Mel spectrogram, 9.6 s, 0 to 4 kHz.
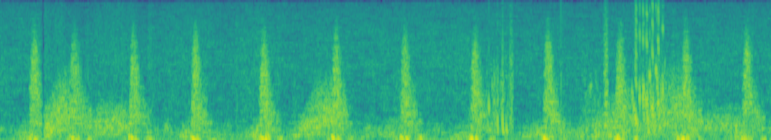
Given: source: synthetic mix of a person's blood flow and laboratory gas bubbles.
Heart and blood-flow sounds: Doppler ultrasound of blood flow; subclavian vein
0.43-0.52 s: bubbles
6.06-6.38 s: bubbles
7.01-7.05 s: bubbles
7.29-7.51 s: bubbles
7.87-8.32 s: bubbles
From the record:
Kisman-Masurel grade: 121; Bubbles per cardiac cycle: 1 to 2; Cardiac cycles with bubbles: 10 to 50%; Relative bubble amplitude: barely perceptible (0.100 to 0.250); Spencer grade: 2 (many but less than half of the cardiac periods contain bubble signals, singularly or in groups); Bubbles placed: anywhere in the cardiac cycle

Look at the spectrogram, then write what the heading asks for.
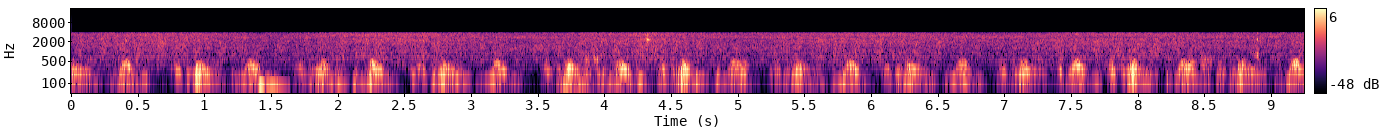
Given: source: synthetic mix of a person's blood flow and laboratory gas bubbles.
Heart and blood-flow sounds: Doppler ultrasound of blood flow; precordium
2.53-2.67 s: bubbles
3.83-3.98 s: bubbles
4.21-4.51 s: bubbles
7.39-7.46 s: bubbles
8.46-8.56 s: bubbles
8.87-8.92 s: bubbles
From the record:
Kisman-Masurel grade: 121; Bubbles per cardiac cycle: 1 to 2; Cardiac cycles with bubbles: 10 to 50%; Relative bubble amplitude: barely perceptible (0.100 to 0.250); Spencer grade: 2 (many but less than half of the cardiac periods contain bubble signals, singularly or in groups); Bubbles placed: only in the low amplitude regions of the cardiac cycle

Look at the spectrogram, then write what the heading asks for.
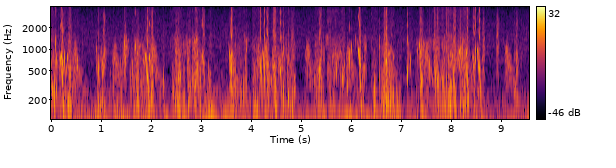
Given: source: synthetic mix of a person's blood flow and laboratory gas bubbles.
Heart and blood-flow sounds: Doppler ultrasound of blood flow; subclavian vein
0.00-0.56 s: bubbles
0.87-2.12 s: bubbles
2.19-2.29 s: bubbles
2.38-3.25 s: bubbles
3.53-3.95 s: bubbles
3.99-4.92 s: bubbles
5.11-5.19 s: bubbles
5.24-6.32 s: bubbles
6.40-7.01 s: bubbles
7.08-7.23 s: bubbles
7.27-8.38 s: bubbles
8.41-8.63 s: bubbles
9.24-9.36 s: bubbles
From the record:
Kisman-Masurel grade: 444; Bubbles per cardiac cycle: continuous sound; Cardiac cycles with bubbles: 100%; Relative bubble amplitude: maximal (0.775 to 0.999); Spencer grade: 4 (maximum detectable bubble signal sounding continuously throughout systole and diastole of every cardiac period, and overriding the amplitude of the normal cardiac signals); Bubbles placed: anywhere in the cardiac cycle

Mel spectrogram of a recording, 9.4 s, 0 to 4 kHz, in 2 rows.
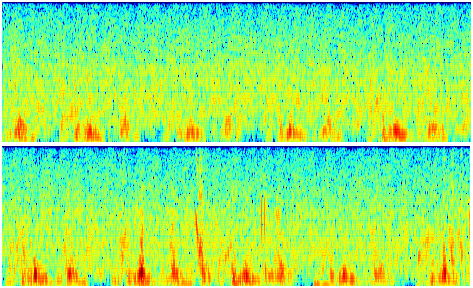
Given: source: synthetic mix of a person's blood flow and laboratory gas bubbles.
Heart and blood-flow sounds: Doppler ultrasound of blood flow; precordium
6.61-6.80 s: bubbles
7.26-7.60 s: bubbles
9.07-9.31 s: bubbles
9.33-9.38 s: bubbles
From the record:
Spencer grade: 2 (many but less than half of the cardiac periods contain bubble signals, singularly or in groups); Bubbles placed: only in the low amplitude regions of the cardiac cycle

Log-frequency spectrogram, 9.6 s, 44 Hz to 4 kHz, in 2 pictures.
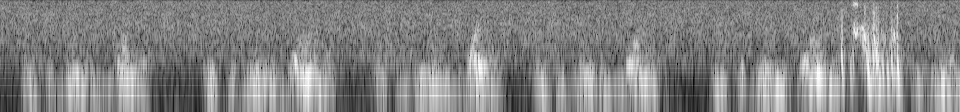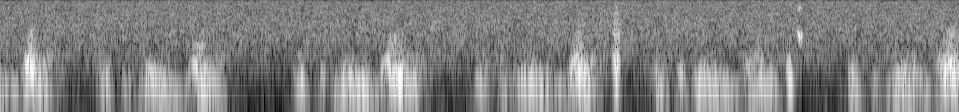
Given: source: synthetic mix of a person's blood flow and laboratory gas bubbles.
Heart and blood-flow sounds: Doppler ultrasound of blood flow; precordium
4.17-4.53 s: bubbles
7.85-7.92 s: bubbles
8.71-8.84 s: bubbles
From the record:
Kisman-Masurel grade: 123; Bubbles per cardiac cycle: 1 to 2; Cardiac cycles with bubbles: 10 to 50%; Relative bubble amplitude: loud (0.450 to 0.775); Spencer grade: 2 (many but less than half of the cardiac periods contain bubble signals, singularly or in groups); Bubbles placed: only in the low amplitude regions of the cardiac cycle

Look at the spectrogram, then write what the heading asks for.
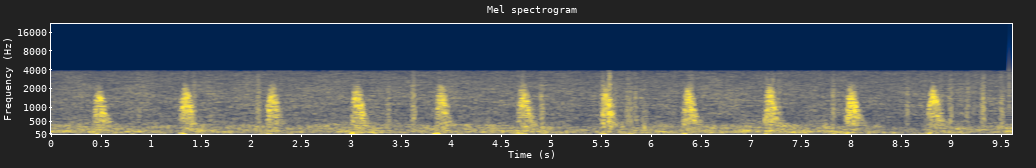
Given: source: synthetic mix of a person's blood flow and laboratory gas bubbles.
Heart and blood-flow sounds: Doppler ultrasound of blood flow; subclavian vein
5.59-5.67 s: bubbles
5.93-6.01 s: bubbles
From the record:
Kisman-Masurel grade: 113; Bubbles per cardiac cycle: 1 to 2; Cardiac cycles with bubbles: 1 to 10%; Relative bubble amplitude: loud (0.450 to 0.775); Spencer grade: 1 (occasional bubble signal discernible with the cardiac motion signal, with majority of cardiac periods free of bubbles); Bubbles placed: anywhere in the cardiac cycle

